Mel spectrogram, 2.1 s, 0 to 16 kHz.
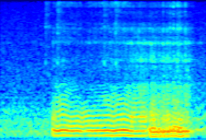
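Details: Welsh Corgi Angela asleep on 13 August 2021, snoring a steady, buzzy, hum-like tone for about a second, then a slightly lower, wobbling continuation before falling quiet.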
